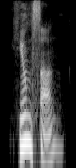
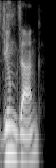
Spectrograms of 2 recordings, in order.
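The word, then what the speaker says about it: Xuanzang: And also that, interestingly, Hyunsang, or sometimes pronounced as Jungzang,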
